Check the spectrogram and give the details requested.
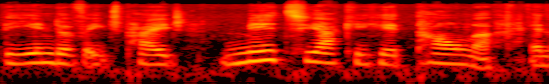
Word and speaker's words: me tiaki: It's quite easy to say, me tiaki, me tiaki, me tiaki. And it's kind of pronounced like this, me tiaki.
